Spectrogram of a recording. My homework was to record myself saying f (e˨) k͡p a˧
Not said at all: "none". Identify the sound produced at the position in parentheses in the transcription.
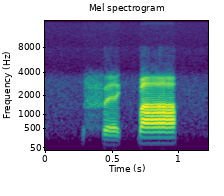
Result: ɛ˨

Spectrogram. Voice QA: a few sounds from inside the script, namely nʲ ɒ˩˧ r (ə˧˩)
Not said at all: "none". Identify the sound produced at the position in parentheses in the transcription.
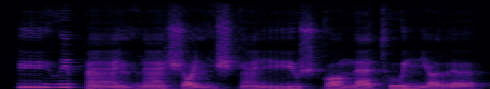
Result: ə˧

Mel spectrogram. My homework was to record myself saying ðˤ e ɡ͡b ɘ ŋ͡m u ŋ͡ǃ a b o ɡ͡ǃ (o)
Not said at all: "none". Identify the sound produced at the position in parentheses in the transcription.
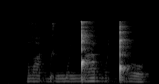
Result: o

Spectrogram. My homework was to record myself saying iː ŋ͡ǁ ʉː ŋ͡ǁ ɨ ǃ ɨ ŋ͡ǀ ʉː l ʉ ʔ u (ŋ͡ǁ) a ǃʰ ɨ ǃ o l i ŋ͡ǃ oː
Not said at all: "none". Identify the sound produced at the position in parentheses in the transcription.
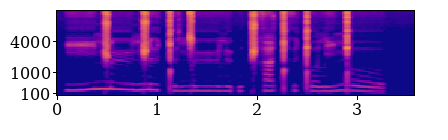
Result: ǁʰ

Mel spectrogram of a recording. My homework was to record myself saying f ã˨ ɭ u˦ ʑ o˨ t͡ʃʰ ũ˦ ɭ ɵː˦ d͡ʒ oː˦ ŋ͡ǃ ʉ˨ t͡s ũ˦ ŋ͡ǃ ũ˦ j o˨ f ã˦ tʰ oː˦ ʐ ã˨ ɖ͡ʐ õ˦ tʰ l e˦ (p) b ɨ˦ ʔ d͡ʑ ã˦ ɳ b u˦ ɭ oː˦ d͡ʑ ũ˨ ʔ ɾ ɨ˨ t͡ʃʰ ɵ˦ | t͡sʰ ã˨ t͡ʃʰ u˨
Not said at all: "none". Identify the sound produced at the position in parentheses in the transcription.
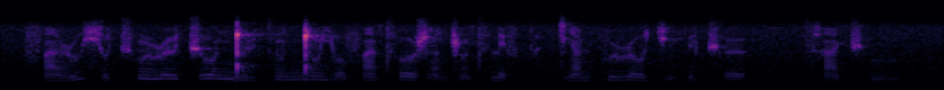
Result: f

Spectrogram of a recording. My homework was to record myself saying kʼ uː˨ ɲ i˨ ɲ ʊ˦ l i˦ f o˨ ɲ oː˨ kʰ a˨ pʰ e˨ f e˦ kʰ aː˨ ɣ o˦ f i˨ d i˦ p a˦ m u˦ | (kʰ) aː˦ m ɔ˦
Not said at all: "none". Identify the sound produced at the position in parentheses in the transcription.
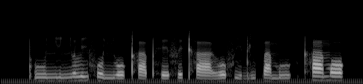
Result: kʰ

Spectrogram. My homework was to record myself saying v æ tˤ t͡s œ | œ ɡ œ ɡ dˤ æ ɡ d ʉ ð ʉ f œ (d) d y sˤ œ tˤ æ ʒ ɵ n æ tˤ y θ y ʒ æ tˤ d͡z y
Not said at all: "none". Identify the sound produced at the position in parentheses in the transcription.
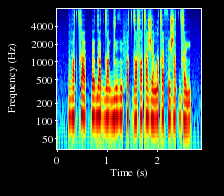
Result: tˤ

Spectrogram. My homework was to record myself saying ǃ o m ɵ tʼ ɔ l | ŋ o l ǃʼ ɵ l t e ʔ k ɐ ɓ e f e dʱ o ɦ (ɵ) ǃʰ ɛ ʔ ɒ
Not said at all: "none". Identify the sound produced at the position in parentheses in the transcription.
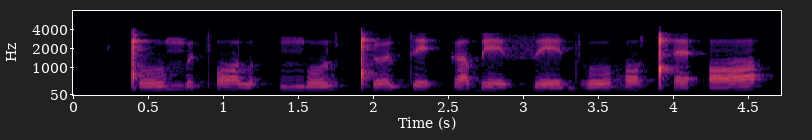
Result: ɔ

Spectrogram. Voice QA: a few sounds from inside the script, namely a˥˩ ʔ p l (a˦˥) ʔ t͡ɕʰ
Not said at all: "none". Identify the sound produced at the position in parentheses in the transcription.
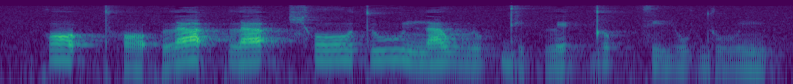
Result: a˦˥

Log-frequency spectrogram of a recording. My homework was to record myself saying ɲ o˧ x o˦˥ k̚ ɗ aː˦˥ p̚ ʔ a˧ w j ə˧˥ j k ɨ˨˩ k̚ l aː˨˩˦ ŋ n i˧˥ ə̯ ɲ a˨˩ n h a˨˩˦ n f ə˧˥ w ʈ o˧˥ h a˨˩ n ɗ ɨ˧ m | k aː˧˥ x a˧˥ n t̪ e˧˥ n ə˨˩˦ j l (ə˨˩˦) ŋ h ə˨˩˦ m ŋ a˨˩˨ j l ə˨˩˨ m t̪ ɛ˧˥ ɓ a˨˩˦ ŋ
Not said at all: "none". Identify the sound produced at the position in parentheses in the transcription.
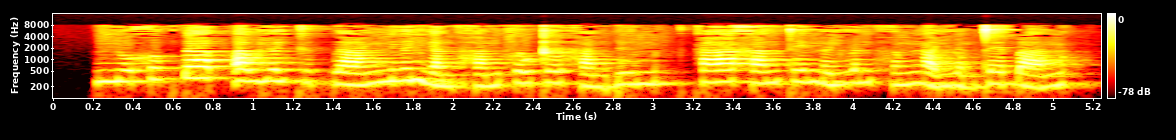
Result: ə˧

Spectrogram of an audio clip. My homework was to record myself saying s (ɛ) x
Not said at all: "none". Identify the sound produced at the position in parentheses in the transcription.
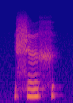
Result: ə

